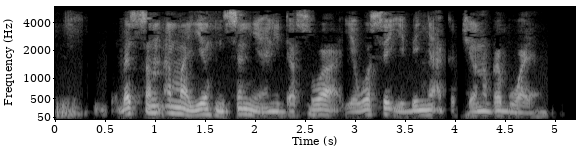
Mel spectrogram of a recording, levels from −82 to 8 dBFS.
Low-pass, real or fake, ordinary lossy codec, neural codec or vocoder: 5.4 kHz; real; MP3, 32 kbps; none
